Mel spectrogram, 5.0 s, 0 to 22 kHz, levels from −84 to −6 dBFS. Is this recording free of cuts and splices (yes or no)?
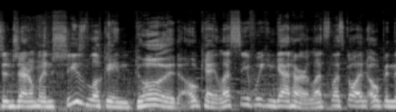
yes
